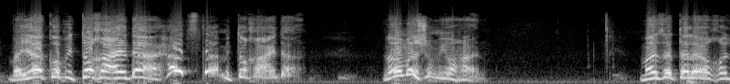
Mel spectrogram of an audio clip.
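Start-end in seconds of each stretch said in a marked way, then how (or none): 0.1-4.8 emphatic declaration. Acted. Stressing an ordinary man.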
